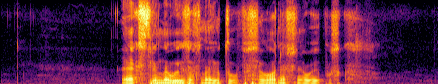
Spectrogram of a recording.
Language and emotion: Russian, sad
